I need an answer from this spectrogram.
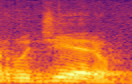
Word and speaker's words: Ruggiero: Se pronuncia Ruggiero.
